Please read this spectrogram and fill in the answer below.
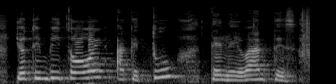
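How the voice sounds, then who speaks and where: A woman speaks with ordinary pitch variation against light background noise. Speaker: host, guest. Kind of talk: casual chat. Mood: upbeat, warm.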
